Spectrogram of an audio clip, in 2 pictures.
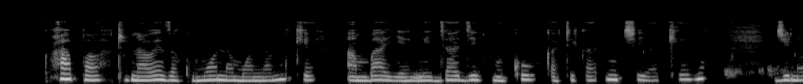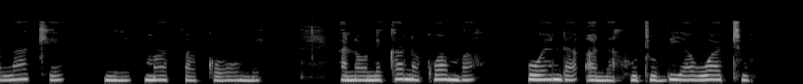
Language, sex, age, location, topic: Swahili, female, 25-35, Nakuru, government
